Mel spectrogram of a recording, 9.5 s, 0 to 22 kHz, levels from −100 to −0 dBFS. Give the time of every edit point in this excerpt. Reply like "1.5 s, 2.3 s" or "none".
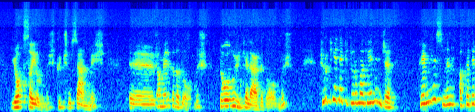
3.1 s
